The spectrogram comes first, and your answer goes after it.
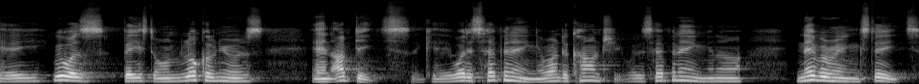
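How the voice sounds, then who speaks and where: A man talks at a moderate pace in a normal speaking voice. The recording is very clean, with a silent background. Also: fairly high pitch for a man, ordinary pitch variation. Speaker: podcast host. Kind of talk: casual podcast monologue.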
